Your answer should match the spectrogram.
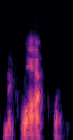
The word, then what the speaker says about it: Maclauchlan: the white coat investor podcast is Dr Adam McLaughlin did I pronounce that right Adam yes sir you did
